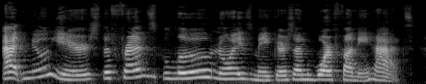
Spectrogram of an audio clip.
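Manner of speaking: plain reading voice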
